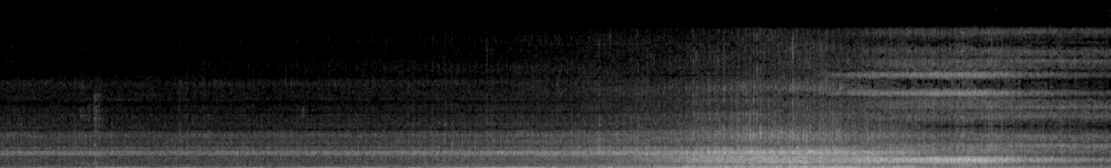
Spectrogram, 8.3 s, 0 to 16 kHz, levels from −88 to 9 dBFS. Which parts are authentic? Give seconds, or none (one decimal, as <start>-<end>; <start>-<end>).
0.0-0.4; 1.6-3.9; 5.9-8.3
